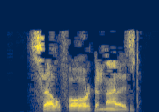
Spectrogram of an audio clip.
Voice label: "self-organized", English; adjectives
